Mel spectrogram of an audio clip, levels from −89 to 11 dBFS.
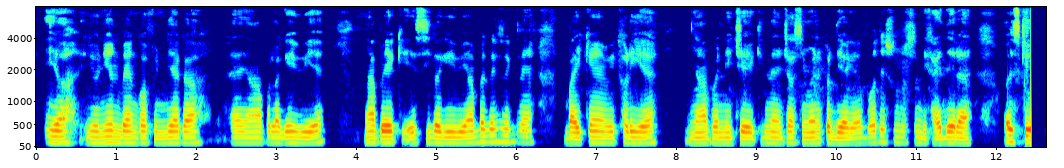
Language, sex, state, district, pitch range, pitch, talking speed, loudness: Hindi, male, Bihar, Jahanabad, 115-125 Hz, 120 Hz, 220 wpm, -18 LUFS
